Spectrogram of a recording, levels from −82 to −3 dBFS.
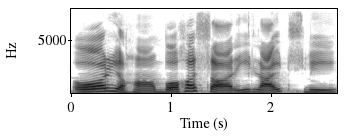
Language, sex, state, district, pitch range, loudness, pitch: Hindi, female, Punjab, Pathankot, 185-220 Hz, -14 LUFS, 200 Hz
